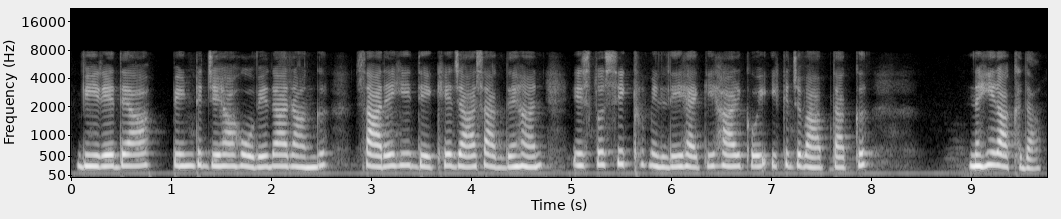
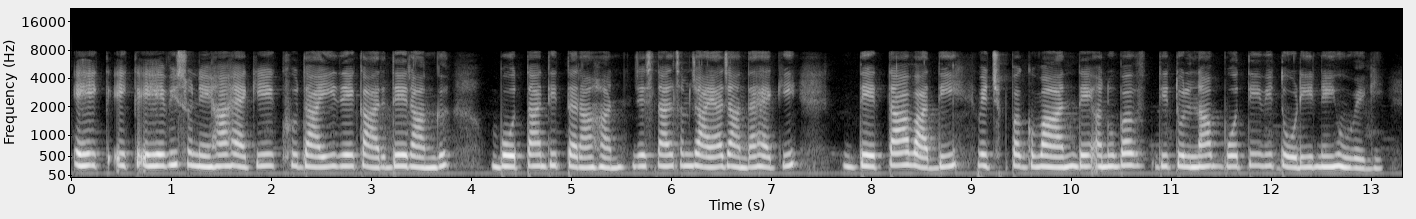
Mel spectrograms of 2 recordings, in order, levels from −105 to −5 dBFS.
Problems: background sounds at intervals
